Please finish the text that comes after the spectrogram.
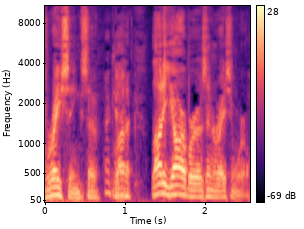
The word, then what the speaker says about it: Yarborough: So Alex Yarborough is up next, right?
